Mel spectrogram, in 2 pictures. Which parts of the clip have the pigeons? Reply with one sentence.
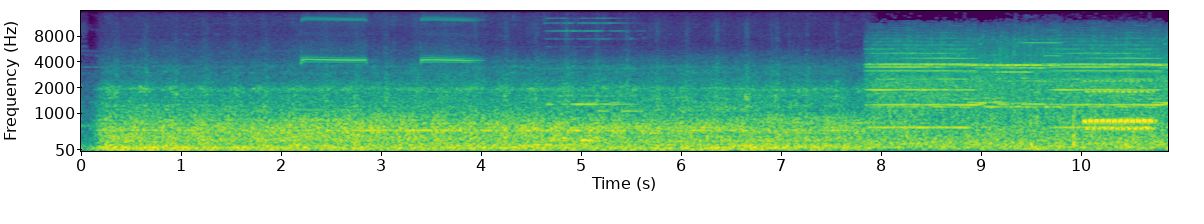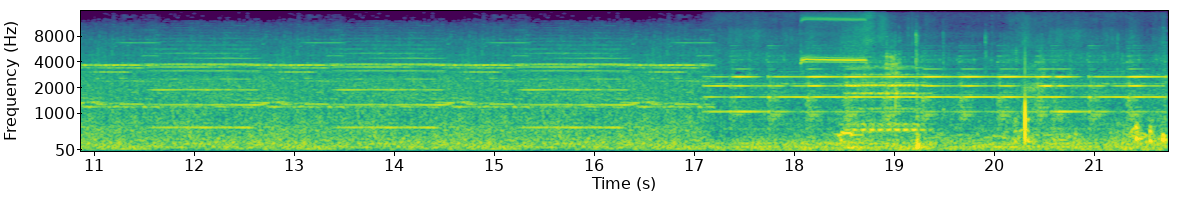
The pigeons can be heard from 18.4 to 21.7 s.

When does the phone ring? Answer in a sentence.
The ringing phone can be heard from 4.7 to 5.7 s, from 9.5 to 10.8 s and from 18.4 to 19.4 s.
